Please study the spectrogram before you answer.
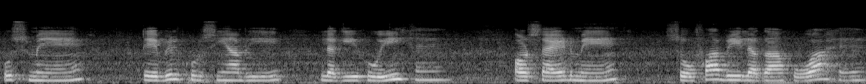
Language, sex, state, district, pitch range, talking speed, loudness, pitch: Hindi, female, Rajasthan, Jaipur, 185-205 Hz, 105 wpm, -16 LUFS, 190 Hz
